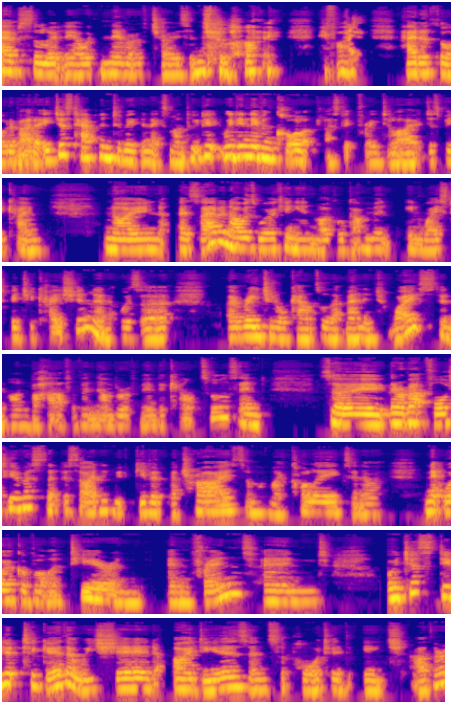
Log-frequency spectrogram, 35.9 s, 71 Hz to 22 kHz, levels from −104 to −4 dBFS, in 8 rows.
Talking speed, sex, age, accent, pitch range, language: 175 wpm, female, 40-59, Australian, 160-205 Hz, English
